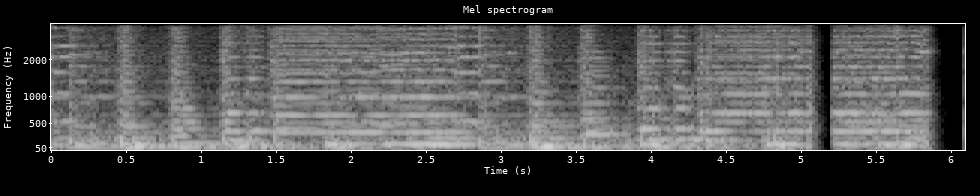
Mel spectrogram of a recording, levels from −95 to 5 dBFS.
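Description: From 3.72 to 5.20 s, repeated stalls (stutter) occur as packets keep arriving late and the jitter buffer repeatedly runs dry. The receiver stretches the last sound across two dozen short gaps, the longest about 141 ms, filling roughly a quarter of that stretch, so the audio drags and stutters with nothing lost. At 5.82 s a call audio freeze follows, likely from packets being held up and emptying the buffer. The last sound is held as a fading buzz or hiss that drops to silence for about 150 ms, inserting a pause of about 243 ms before the audio resumes where it stopped. Throughout, the band ends at 4 kHz, which fits a G.711 mu-law call path.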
